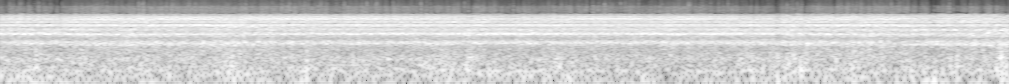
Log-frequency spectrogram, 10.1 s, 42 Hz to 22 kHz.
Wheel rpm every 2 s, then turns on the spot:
220, 220, 230, 230, 220.
none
